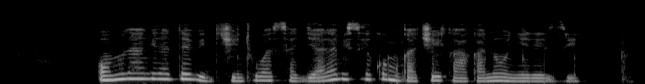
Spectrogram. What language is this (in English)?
Ganda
